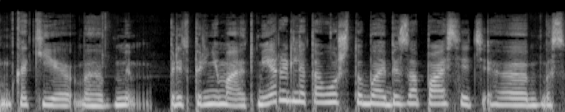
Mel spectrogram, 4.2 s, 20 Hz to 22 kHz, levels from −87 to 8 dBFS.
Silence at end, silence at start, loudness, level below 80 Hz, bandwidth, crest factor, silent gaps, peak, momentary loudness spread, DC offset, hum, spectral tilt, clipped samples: 0 s; 0 s; -17 LUFS; -48 dBFS; 15 kHz; 12 dB; none; -6 dBFS; 4 LU; under 0.1%; none; -4 dB/octave; under 0.1%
